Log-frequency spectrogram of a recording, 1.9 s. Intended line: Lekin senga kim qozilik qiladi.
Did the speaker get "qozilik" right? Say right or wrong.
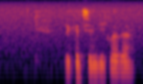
wrong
